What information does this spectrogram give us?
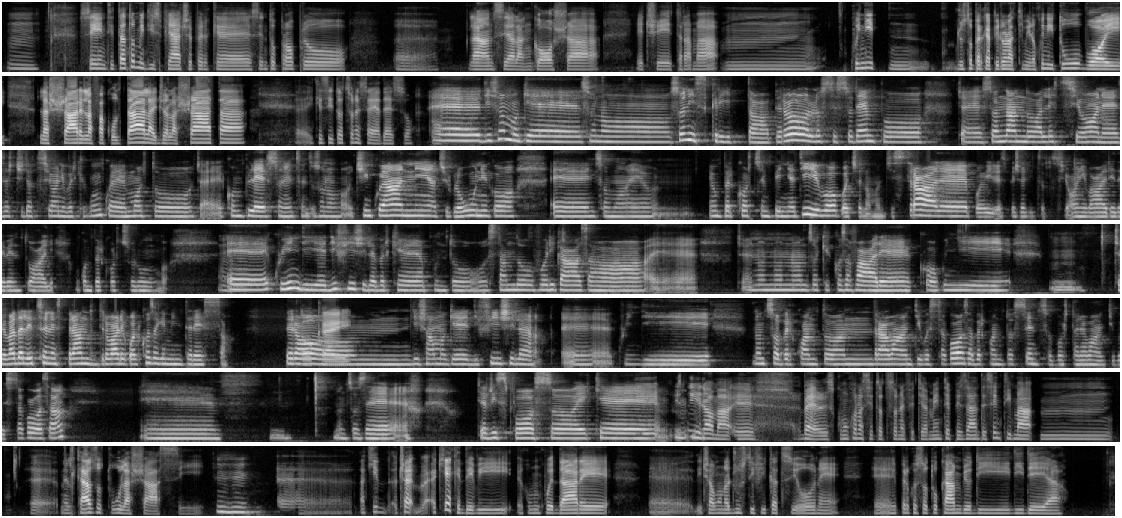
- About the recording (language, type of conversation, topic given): Italian, advice, Come vivi il dover spiegare o difendere scelte di vita non tradizionali?
- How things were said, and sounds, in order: "proprio" said as "propro"; drawn out: "mhmm"; lip smack; static; tapping; drawn out: "Ehm"; drawn out: "che sono"; "cioè" said as "ceh"; "cioè" said as "ceh"; drawn out: "e"; drawn out: "Ehm"; other background noise; drawn out: "ehm"; "cioè" said as "ceh"; drawn out: "mhmm"; lip smack; "cioè" said as "ceh"; drawn out: "però"; drawn out: "e quindi"; drawn out: "Ehm"; lip smack; drawn out: "che"; distorted speech; lip trill; drawn out: "mhmm"; tongue click; drawn out: "ehm"; "cioè" said as "ceh"; drawn out: "ehm"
